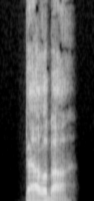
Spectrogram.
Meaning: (noun) Berber person; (proper noun) a surname
- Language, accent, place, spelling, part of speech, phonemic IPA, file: German, Germany, Berlin, Berber, noun / proper noun, /ˈbɛrbər/, De-Berber.ogg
